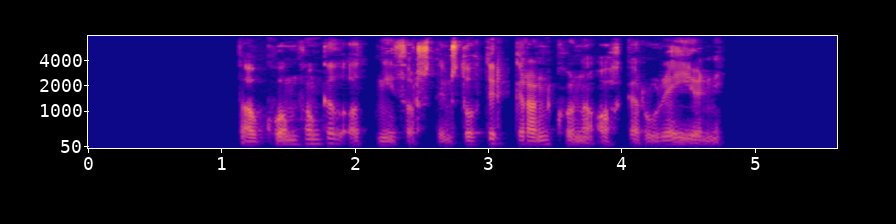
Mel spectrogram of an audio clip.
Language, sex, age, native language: Icelandic, male, 30-39, Icelandic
